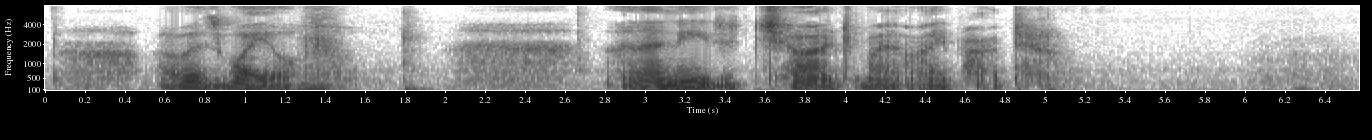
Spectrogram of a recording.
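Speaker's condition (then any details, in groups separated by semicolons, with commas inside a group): Cerebral palsy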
